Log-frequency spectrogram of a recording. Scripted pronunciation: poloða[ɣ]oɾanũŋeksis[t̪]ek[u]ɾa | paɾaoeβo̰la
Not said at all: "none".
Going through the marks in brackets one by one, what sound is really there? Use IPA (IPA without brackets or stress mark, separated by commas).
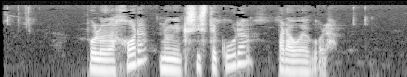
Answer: x, t̪, u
